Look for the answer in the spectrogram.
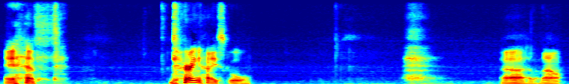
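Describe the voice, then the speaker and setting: Deep-voiced young man rambling, slow. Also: big pitch swings, fairly bright tone. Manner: rambling and candid, laughing at himself, swearing, tangents. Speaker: vlogger. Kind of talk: personal storytime monologue.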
